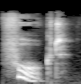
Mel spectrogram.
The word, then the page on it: forked: British English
